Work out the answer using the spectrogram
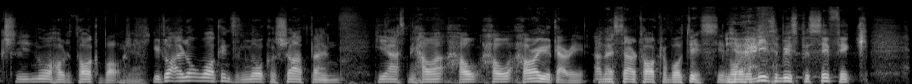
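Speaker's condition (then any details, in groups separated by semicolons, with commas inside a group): Cleft lip and palate; adult, age 41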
